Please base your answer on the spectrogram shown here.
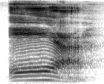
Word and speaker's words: er: Ele, que é er, a gente pode pronunciar o R aqui como ea, ok? Então, no alemão, toda terminação de ER vai ficar como fosse um A, certo?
